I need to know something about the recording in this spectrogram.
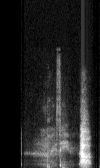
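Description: A single whispered word, "crazy", about one and a half seconds in, with faint breath before it and near silence around it.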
